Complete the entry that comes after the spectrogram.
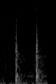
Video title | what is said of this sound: Single Loaf Bread Recipe Kitchenaid Stand Mixer | it got a nice little thud to it that's how you know it's done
